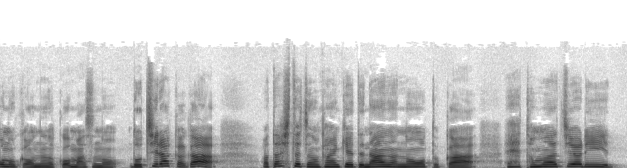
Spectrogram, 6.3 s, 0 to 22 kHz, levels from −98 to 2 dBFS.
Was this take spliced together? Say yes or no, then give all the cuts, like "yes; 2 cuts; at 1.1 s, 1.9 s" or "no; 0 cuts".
no; 0 cuts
